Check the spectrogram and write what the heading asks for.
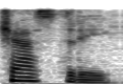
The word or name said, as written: chastity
